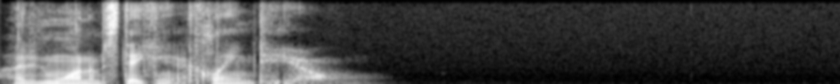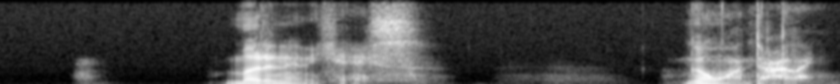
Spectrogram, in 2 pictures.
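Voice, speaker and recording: A man playing a tender, devoted vampire lover in an intimate romantic ASMR roleplay, speaking softly and haltingly with a breathy, often whispered voice. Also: a bass voice, no echo. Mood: reassuring. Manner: soft, halting, earnest delivery.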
